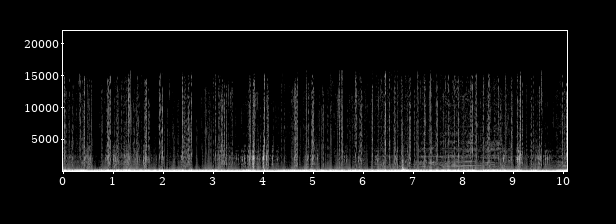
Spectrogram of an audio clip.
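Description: Mini Cooper S engine running under load, with road noise, heard from inside the cabin during hard driving. There is a sharp click about four seconds in, and faint rising whines near the end.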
